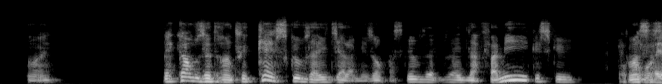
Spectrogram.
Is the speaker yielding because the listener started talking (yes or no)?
yes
